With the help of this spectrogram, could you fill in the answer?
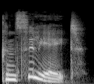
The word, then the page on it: conciliate: British English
